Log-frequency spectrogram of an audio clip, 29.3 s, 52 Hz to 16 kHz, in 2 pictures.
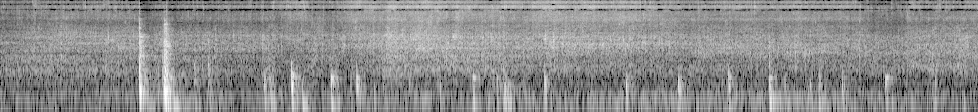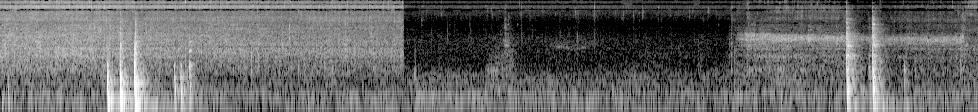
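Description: Sliced onions and chopped tomatoes sizzling in oil in a stainless steel frying pan as they are stirred with a spatula, with a few sharp knocks against the pan. About 21 s in the sizzle drops away suddenly and comes back fainter a few seconds later.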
